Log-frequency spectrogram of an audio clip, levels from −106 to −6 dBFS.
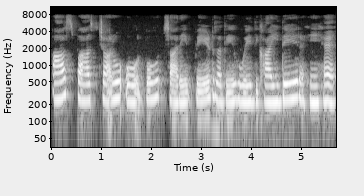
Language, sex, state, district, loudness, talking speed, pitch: Hindi, female, Punjab, Fazilka, -14 LUFS, 135 wpm, 225 Hz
